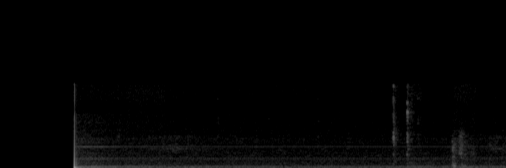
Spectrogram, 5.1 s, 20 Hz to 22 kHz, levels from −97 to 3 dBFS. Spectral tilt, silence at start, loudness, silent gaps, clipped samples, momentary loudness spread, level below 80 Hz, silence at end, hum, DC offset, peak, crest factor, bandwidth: -5.5 dB/octave; 0.75 s; -58 LUFS; none; under 0.1%; 15 LU; -72 dBFS; 0 s; none; under 0.1%; -28 dBFS; 36 dB; 11 kHz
